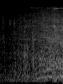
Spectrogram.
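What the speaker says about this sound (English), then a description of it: "the zippers are frozen too" A frozen zipper on a Russian Bear tent in snowy conditions, pulled in one short rising rasp that grows louder over under a second, alone without talk.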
